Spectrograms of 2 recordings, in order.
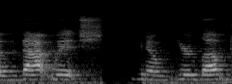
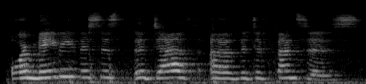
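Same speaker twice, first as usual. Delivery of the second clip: ordinary talk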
